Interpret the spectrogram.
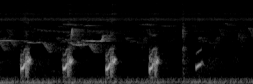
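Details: Lure call of a white-breasted waterhen, meant to attract wild waterhens: four strong, quick, rising notes at a steady pace, then a softer fifth, over low rumbling noise and faint high twitters.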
